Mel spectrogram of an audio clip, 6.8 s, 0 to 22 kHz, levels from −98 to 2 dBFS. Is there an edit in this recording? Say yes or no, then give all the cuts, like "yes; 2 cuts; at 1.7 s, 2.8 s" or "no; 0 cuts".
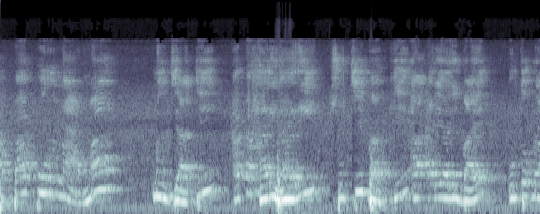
yes; 2 cuts; at 2.8 s, 4.1 s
